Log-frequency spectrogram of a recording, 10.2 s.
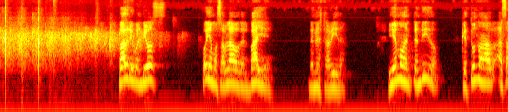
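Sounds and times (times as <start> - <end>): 
loud audience applause: 0.0 - 3.8
speech: 2.4 - 3.4, 4.0 - 5.5, 6.2 - 7.0, 7.8 - 10.1.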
